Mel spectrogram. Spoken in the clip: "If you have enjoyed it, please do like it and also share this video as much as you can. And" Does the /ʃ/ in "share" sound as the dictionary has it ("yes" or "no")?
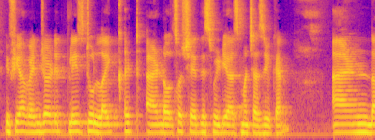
yes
